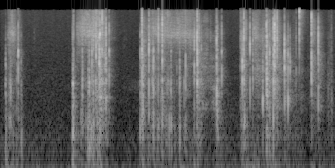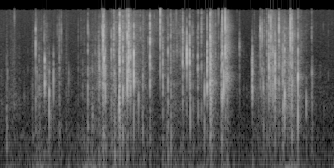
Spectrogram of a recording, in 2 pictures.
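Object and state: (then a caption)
Plastic snack wrapper being crinkled. A flat plastic Wasa Sandwich Pizza wrapper with crispbread inside is held in both hands, tapped, traced with fingertips and crinkled. Bright, crackly crinkling comes in bursts, with quick dry taps and soft scratchy tracing between them, each sound dying away almost instantly with no ring.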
